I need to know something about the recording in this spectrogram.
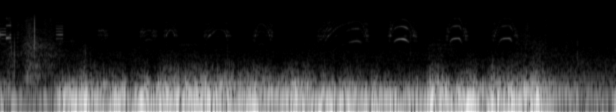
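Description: A trowel scrapes and digs through loose soil.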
